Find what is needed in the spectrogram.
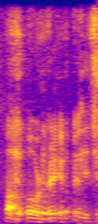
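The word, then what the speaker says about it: Fjällräven: Fall Raven stores. – Is that actually how you pronounce it? – Yeah. – Fjall Raven? Yeah, I guess.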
